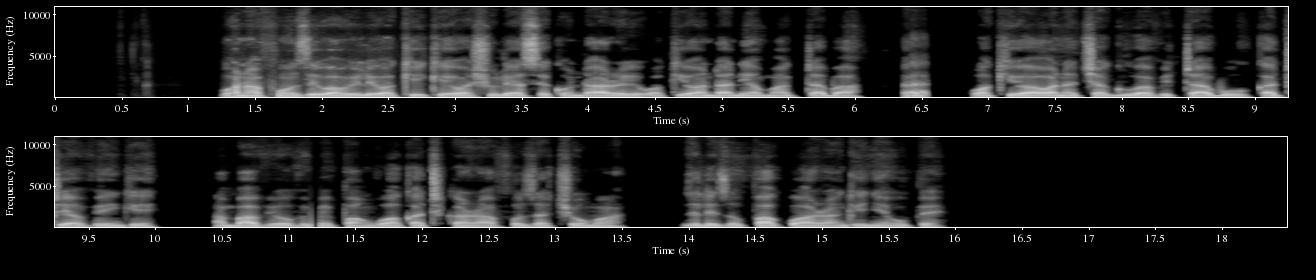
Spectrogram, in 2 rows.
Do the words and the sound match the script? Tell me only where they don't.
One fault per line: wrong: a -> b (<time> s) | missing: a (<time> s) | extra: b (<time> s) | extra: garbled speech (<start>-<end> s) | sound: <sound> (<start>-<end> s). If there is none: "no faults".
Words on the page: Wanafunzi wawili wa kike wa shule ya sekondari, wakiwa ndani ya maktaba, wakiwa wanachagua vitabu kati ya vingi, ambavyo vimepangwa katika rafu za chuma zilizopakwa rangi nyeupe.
sound: laugh (6.4-6.5 s)
sound: dropout (11.2-11.2 s)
